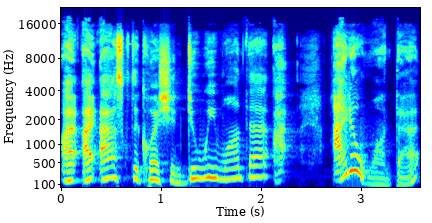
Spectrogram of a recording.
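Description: At a moderate pace, the speaker uses a passionate, animated tone on a very clean recording with a silent background. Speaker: podcast host. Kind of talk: solo podcast commentary, passionate take. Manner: passionate, animated, with frequent filler words.

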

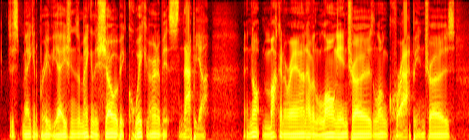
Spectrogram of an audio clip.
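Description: A man with a very deep, low pitch talks at a moderate pace in a monotone, flat intonation. Noticeable background noise runs underneath. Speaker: podcast host. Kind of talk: casual banter podcast.

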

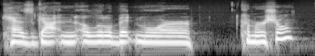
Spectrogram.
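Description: Here a woman talks at a medium pitch and a fairly slow pace, in a plain, everyday voice. The recording is very clean and the background silent. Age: 20s. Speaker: sommelier, podcast co-host. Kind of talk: casual chat.

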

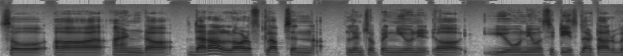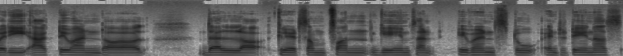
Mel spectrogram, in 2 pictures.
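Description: A man's medium-pitched voice in an Indian accent, fairly slow, monotone and flat, with very even loudness. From India, Bangalore. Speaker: master's student. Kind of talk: casual interview chat. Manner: halting, many fillers and repeats.

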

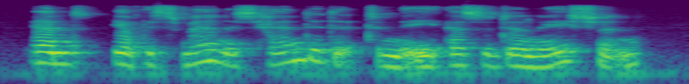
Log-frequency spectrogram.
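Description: This woman has a plain, everyday voice at a medium pitch. She talks at a moderate pace with ordinary pitch variation. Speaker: businesswoman and activist. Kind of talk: casual interview conversation.

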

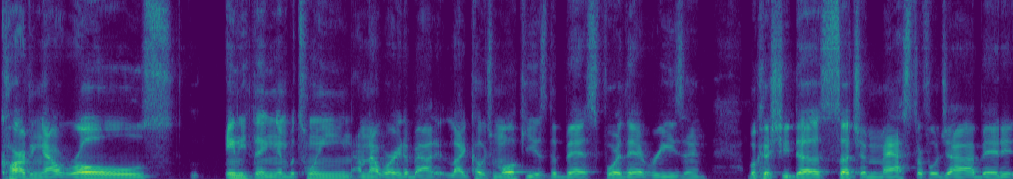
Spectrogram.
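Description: Here a man talks at a moderate pace, a normal speaking voice at a medium pitch. His intonation is fairly even. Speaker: college basketball assistant coach. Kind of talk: interview. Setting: remote video call.

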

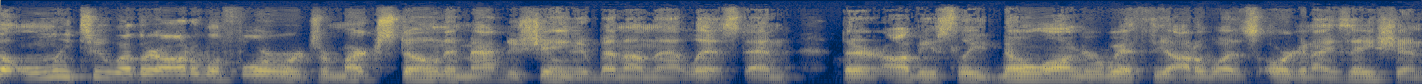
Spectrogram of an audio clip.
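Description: Barely pausing, a man rattles along at a very fast pace. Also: medium pitch for a man, lively intonation. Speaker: sports podcast host. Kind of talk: casual chat.

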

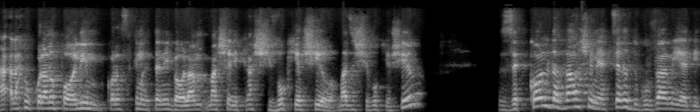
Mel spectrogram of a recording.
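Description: A man with a plain, everyday voice speaks at a fairly quick pace, using lively intonation at a fairly high pitch. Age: 30s. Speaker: digital marketer. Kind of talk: podcast interview.

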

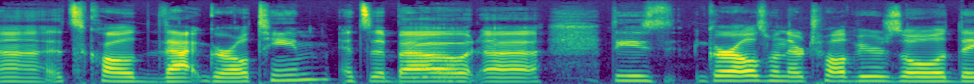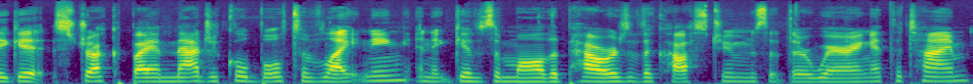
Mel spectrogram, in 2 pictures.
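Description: A fairly quick voice with a flat, monotone delivery and hardly any pauses. The recording is very clean, with a silent background. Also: woman, medium pitch for a woman. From Kentucky. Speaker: audiobook narrator. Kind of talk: casual chat.

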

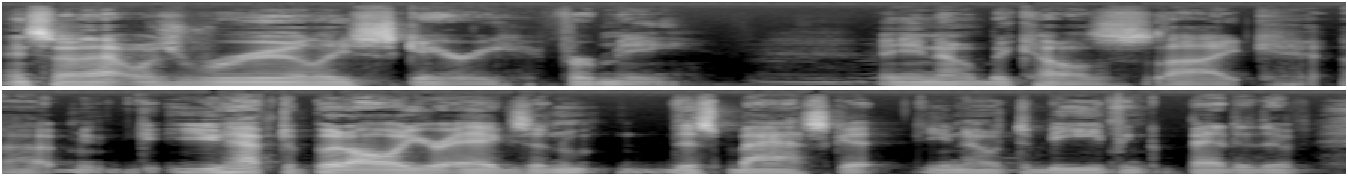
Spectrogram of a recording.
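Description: With an Alabama accent, the speech has ordinary pitch variation and a moderate pace on a very clean recording with a silent background. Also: man, very deep, low pitch for a man. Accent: Southern US (Alabama). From Alabama, US South. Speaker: restaurant franchise owner. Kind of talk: casual interview chat. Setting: studio.

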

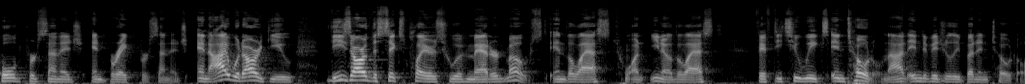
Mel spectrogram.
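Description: In a very clean recording with a silent background, a man speaks with a medium pitch. His tone is bright and sharp, and his intonation is lively. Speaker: tennis journalist. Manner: fast talker; animated.

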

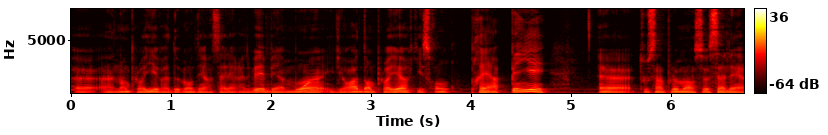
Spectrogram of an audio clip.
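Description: A man speaks at a very deep, low pitch, his voice making very wide pitch swings. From Switzerland, Geneva. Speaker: economics podcast co-host. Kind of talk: explanatory conversation. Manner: halting, frequent repetitions.

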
